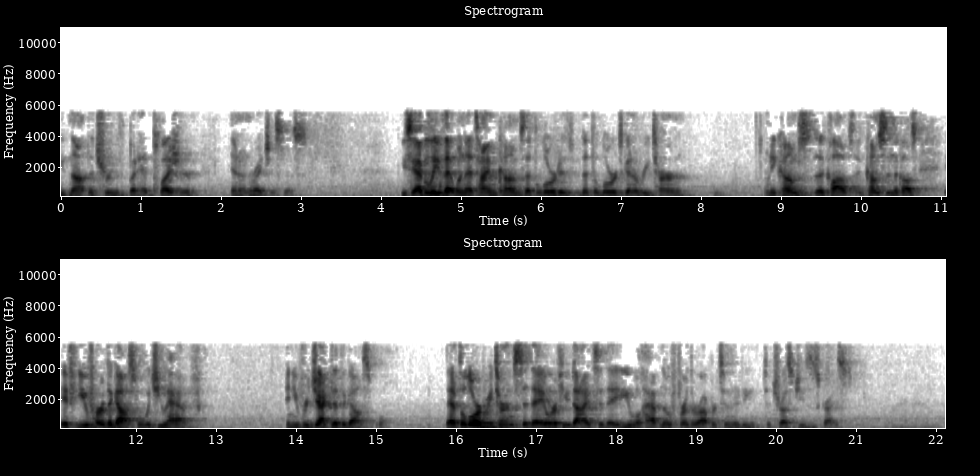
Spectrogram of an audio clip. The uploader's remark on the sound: Preached at First Baptist Church of Hazel Park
